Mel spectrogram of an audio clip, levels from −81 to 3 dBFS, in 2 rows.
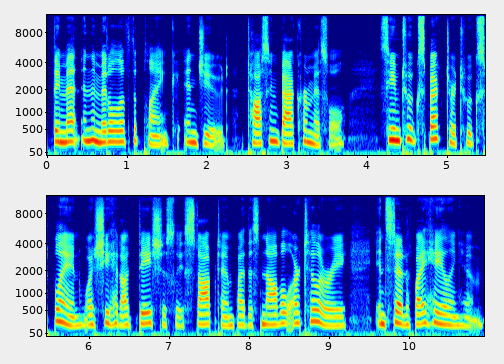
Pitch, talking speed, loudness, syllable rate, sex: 205 Hz, 190 wpm, -19 LUFS, 5.3 syllables/s, female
